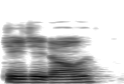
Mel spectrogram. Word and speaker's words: Gigi Dolan: Gigo Dolan. – Gigi Dolan.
